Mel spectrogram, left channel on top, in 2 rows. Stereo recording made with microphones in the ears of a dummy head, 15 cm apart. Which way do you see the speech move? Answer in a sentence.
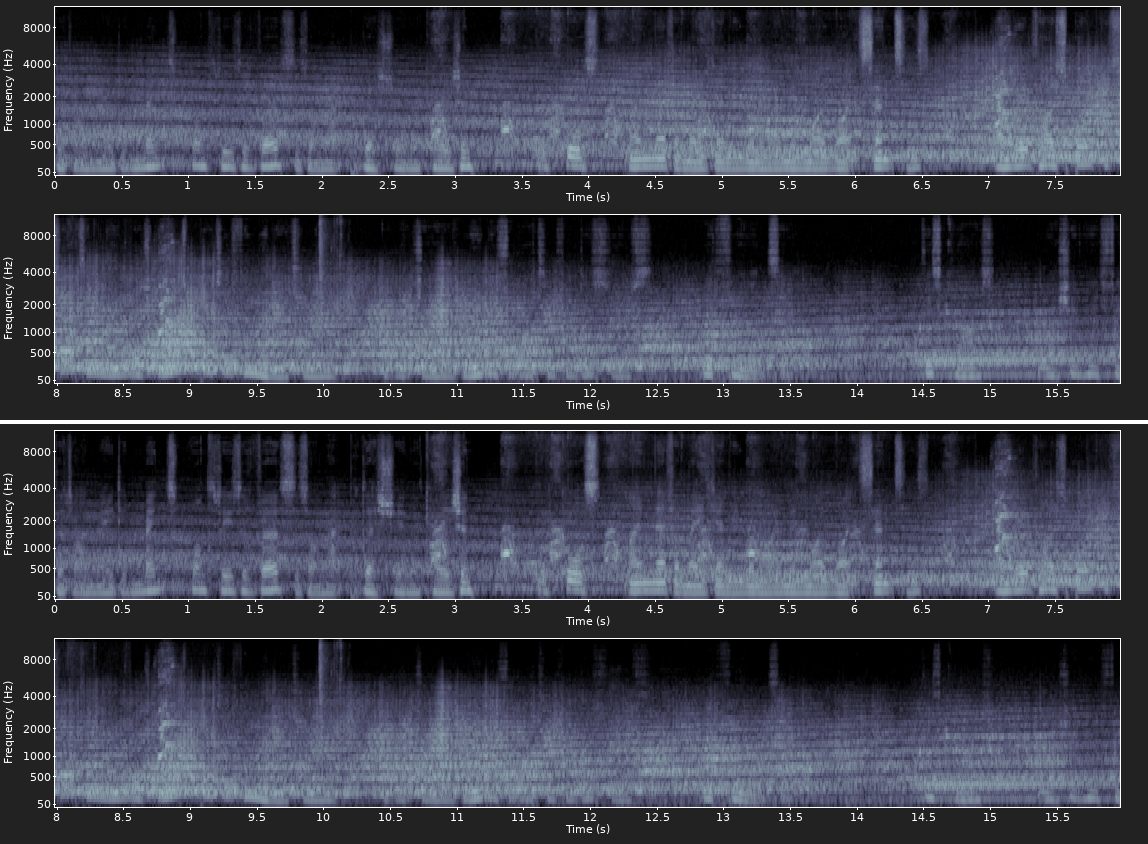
You can hear the speech move to the left.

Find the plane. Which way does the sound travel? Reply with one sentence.
In this clip you hear the plane move from left to right.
